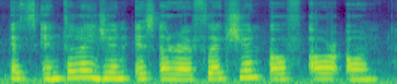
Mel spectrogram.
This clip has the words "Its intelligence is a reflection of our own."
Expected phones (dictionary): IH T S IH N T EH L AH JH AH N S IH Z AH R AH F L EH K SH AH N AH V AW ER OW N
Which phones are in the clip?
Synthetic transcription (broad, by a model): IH T S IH N T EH L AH JH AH N IH S AH R AH F L EH K SH AH N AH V AW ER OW N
